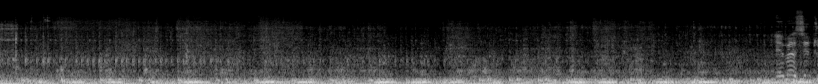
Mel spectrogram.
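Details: Marine inboard diesel idling after a cooling circuit rebuild, with the tachometer terminals and sensor cleaned to fix the tach fault. Steady low thrum with an even, unhurried beat and no knocks or misses; healthy idle.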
